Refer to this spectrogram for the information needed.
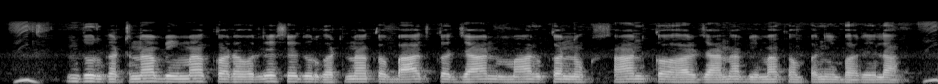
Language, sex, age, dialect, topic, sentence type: Bhojpuri, male, 18-24, Western, banking, statement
